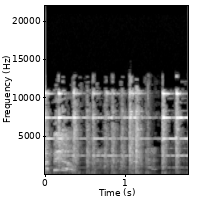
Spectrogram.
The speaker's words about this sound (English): I had to find my bell.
